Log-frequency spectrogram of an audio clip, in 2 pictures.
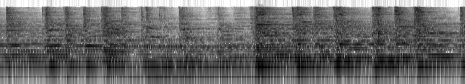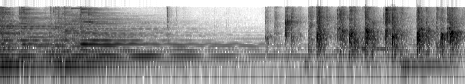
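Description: Acoustic guitar strumming the closing bars of a song, the final chord ringing out and fading away. About seven seconds in, clapping suddenly starts.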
